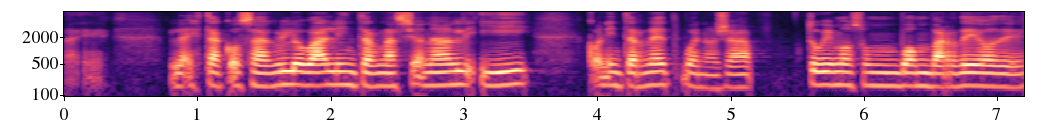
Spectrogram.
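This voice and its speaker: Very slowly, a woman talks in a fairly low, monotone, flat voice. The recording is very clean, with a silent background. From Argentina, Rosario. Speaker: artist. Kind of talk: interview. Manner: halting, many fillers.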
